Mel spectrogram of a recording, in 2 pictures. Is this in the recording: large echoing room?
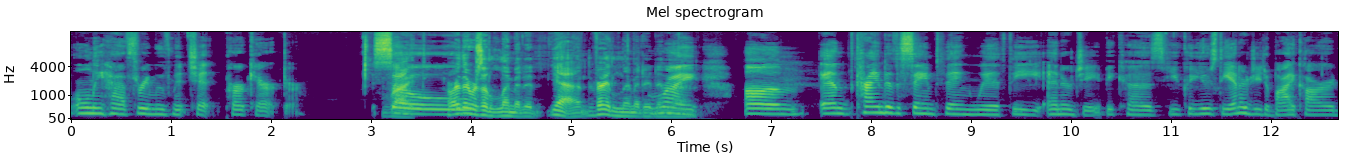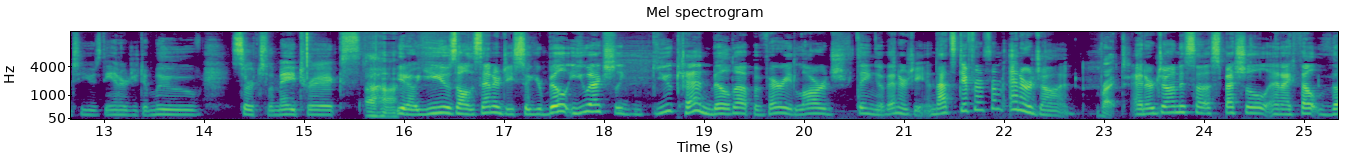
no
